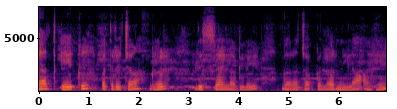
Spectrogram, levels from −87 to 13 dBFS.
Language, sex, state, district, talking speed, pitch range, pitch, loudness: Marathi, female, Maharashtra, Nagpur, 85 wpm, 215-245 Hz, 225 Hz, -29 LUFS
